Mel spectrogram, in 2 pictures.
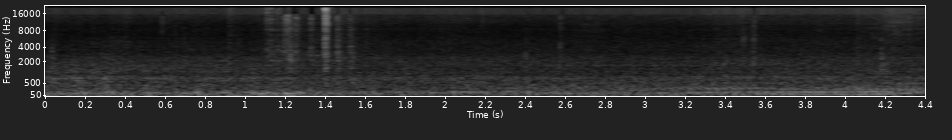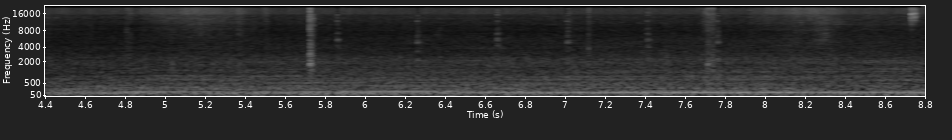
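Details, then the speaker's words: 2015 Ford Expedition 4x4, about 79,000 miles, freshly changed oil, no warning lights, two-wheel drive highway test run hard up to 70 mph: engine drone climbs steadily with clean drops at each upshift, no knocks or slips; healthy engine and transmission. "I'm gonna run it pretty hard so you can hear the engine run and the transmission shift"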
